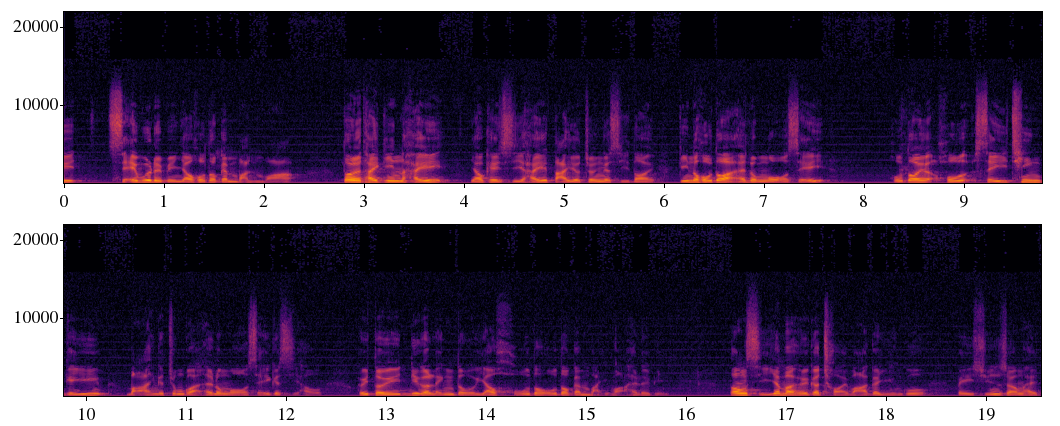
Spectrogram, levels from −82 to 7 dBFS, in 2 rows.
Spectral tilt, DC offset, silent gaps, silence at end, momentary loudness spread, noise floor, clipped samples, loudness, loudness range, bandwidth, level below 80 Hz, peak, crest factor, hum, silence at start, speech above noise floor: -5 dB/octave; under 0.1%; none; 0 s; 14 LU; -48 dBFS; under 0.1%; -25 LUFS; 6 LU; over 20 kHz; -50 dBFS; -4 dBFS; 22 dB; none; 0 s; 24 dB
